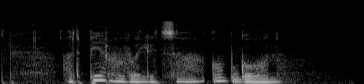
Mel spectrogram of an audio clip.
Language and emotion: Russian, sad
